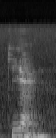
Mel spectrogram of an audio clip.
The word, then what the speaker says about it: quien: In the configuration ku ue or he ue, the U is not pronounced, and only the second vowel is pronounced.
